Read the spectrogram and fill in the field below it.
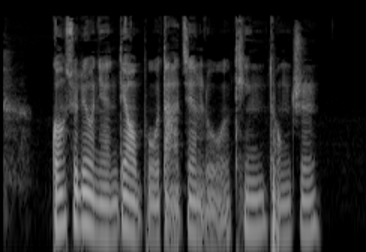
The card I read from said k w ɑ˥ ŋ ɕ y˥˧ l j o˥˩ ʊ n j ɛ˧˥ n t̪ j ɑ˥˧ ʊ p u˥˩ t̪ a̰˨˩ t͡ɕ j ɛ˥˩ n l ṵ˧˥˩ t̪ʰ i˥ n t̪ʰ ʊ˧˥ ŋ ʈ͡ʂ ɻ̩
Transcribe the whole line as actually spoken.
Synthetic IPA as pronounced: k w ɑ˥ ŋ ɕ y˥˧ l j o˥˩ ʊ n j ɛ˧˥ n t̪ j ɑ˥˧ ʊ p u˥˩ t̪ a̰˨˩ t͡ɕ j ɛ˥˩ n l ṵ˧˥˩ t̪ʰ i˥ ŋ t̪ʰ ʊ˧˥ ŋ ʈ͡ʂ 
